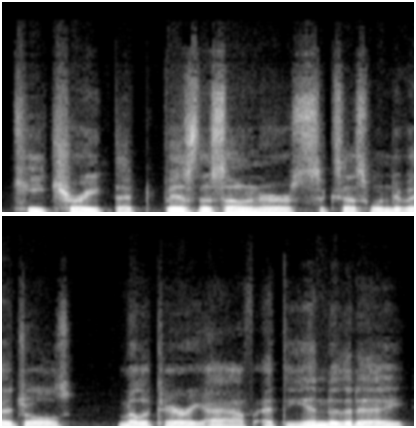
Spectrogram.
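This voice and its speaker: A man hosting a casual interview, asking questions in a relaxed way with fillers. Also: medium pitch, normal speed, dry recording, clean studio sound. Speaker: podcast host.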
